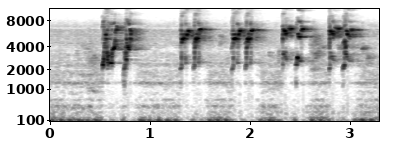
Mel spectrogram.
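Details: Fighter lovebird, loud training lure: bursts of shrill, squeaky double chirps repeated roughly every half second to second, irregular in spacing, with a low hum beneath.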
